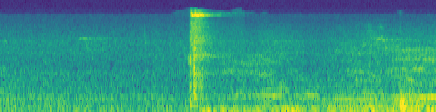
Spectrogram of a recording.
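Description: Near silence: faint outdoor ambience, with one short, sharp click about a second in.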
